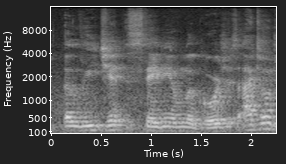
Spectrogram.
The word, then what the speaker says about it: Allegiant: i did that you finally said it right allegiant stadium look gorgeous i told you i just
